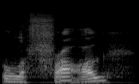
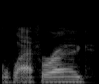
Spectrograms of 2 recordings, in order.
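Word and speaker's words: Laphroaig: uh and what is it it's uh it's pronounced Le frog when I read it though I read it as laugh rag just because it's what it looks like it's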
